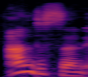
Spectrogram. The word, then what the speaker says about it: Anderssen: Anderssen is not spelt like Anderson. It's spelt like Andersen, like a Swedish person with two S's and an E-N at the end.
